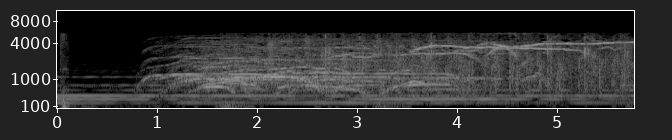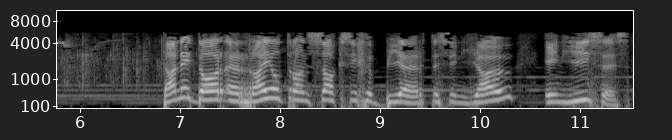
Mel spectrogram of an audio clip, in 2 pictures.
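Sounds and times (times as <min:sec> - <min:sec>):
large indoor congregation shouting, cheering, whooping and yelling: 0:00.9 - 0:04.2
speech: 0:06.8 - 0:11.5.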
